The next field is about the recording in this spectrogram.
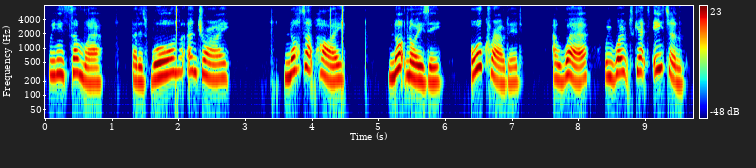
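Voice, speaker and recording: Polite little storybook worm played by a woman: high, soft-toned, sing-song, pleading for help. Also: animated, slow, long pauses, no room sound. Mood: politely pleading. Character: small homeless worms, polite and pleading, storybook.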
